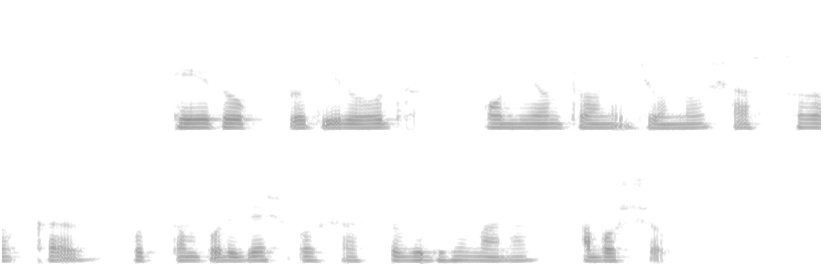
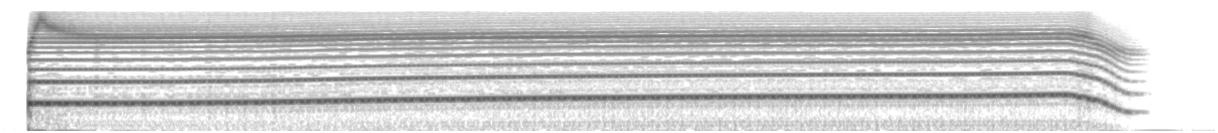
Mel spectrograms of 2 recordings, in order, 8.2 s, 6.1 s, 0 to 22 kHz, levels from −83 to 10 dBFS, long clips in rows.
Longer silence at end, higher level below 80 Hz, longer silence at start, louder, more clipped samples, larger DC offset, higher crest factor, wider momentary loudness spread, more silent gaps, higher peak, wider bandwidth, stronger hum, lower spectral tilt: first, 0.75 s vs 0.4 s; second, -86 dBFS vs -66 dBFS; first, 0.85 s vs 0.15 s; second, -55 LUFS vs -21 LUFS; neither; neither; about the same, 20 dB vs 18 dB; first, 9 LU vs 2 LU; first, 6.86-6.99 s vs none; second, -34 dBFS vs -6 dBFS; second, 5.6 kHz vs 16 kHz; neither; first, -8.5 dB/octave vs 4.5 dB/octave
